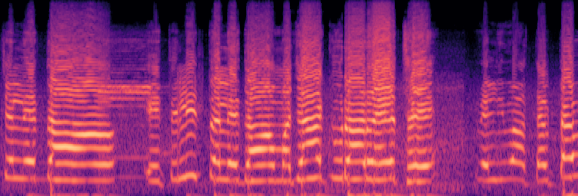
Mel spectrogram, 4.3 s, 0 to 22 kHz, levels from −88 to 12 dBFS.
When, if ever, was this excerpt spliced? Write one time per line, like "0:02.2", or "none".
0:03.4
